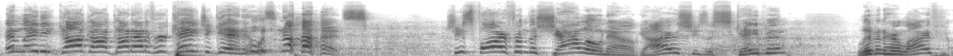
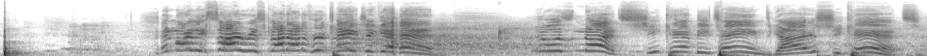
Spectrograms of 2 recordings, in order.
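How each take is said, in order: First: Excited zoo report. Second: Shouted higher, excited zoo report; bigger second take. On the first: First take of the [name] line. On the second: Retelling the zoo joke, higher and louder. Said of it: "Okay, take two". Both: Acted.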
